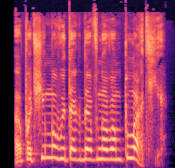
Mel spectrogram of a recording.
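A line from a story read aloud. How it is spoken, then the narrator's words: Question, then self-pleased laugh. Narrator (Russian): спросил Васильев и засмеялся от собственной догадливости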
